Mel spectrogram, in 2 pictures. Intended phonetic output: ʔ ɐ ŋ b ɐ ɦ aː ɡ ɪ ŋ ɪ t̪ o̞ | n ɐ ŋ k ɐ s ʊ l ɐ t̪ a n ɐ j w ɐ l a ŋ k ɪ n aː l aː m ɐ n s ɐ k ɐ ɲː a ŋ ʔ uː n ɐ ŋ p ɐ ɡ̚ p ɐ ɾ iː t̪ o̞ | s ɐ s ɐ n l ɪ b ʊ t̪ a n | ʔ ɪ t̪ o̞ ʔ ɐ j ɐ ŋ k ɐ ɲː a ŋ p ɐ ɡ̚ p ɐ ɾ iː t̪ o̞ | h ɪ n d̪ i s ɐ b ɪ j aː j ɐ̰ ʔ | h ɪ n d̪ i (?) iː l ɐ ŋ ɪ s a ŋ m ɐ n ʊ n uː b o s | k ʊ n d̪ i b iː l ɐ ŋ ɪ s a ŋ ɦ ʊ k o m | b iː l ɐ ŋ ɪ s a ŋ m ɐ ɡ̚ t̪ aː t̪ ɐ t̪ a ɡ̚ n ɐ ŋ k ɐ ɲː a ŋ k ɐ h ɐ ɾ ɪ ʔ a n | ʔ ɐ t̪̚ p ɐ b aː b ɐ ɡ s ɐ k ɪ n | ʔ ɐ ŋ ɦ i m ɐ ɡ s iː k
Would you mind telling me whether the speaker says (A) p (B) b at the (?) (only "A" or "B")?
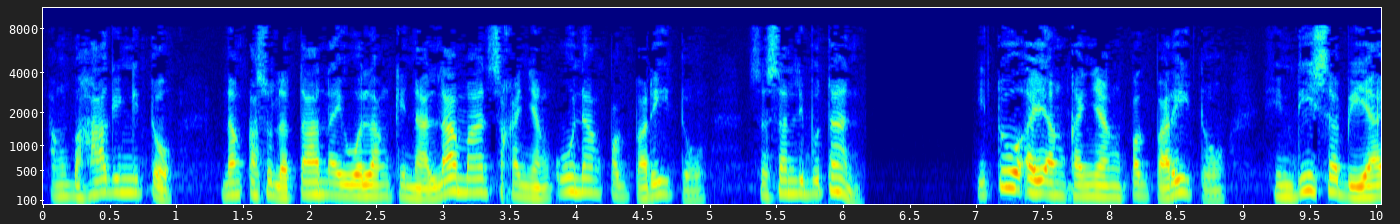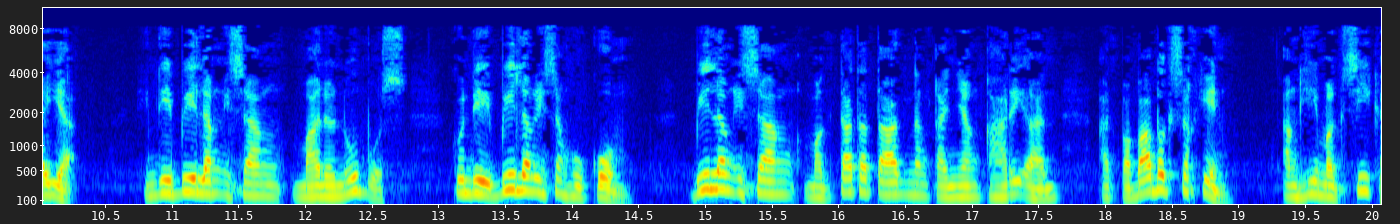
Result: B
